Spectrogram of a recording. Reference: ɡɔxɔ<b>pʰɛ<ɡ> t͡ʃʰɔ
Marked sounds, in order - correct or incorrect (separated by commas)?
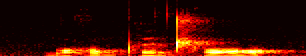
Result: correct, incorrect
